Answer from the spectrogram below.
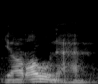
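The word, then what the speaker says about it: يرونها: oke nah sekali lagi rnya jangan dibaca ra ya bukan ra Rau ya Rau ya raau yaraunaha kemudian asiyatan asiyah Kalau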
